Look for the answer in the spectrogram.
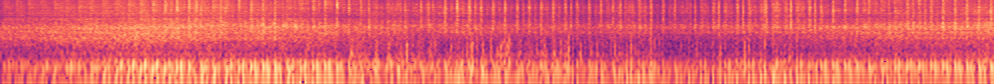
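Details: Moto Guzzi Stelvio replacement engine, first start after sitting six years: lumpy, stumbling idle with uneven beats and clatter, barely running and misfiring; cause not confirmed.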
